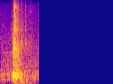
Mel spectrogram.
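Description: A single knock on a sliding closet door about a quarter second in, then the sound cuts to dead silence before the first second is out.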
